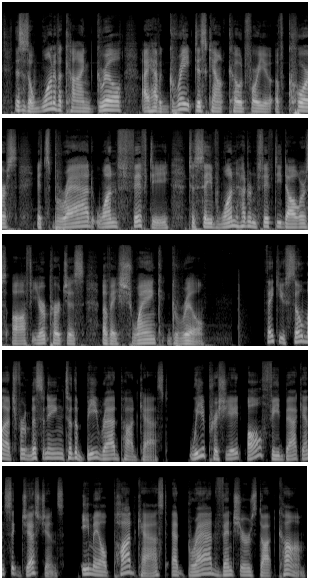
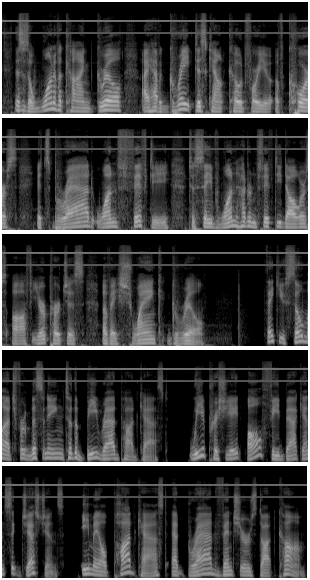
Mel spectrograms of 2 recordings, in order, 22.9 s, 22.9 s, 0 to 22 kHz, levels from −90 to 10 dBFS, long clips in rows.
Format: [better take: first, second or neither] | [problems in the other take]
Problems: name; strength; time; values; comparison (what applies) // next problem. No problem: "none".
first | high-pitched whine; loud; throughout; 11 kHz, 6 dB below the speech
